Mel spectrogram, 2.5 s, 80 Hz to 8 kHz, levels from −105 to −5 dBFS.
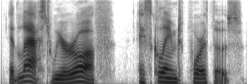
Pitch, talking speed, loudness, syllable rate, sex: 145 Hz, 170 wpm, -19 LUFS, 5.3 syllables/s, male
